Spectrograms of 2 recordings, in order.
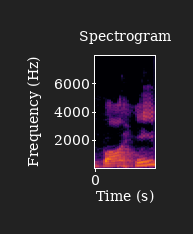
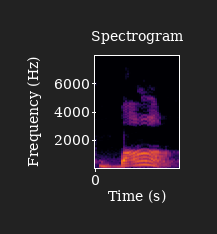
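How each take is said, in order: First: ਬਾਹੇ split into baa-he; wrong sounded ending. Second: ਬਾਂਹ as a single long falling syllable; silent ਸਿਹਾਰੀ. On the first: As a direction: sound a clear 'he' after the long vowel in ਬਾਹੇ. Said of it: "ਇਹਨੂੰ ਬਾਹੇ ਨਹੀਂ pronounce ਕਰਨਾ". ('ਬਾਹੇ', ਅੰਤ ਵਿੱਚ 'ਹੇ' ਨਾਲ) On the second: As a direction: say ਬਾਂਹ alone, nasal aa and no 'he'. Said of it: "ਇਹਦਾ ਉਚਾਰਨ ਕੀ ਕਰਾਂਗੇ ਜੀ". ('ਬਾਂਹ', ਲੰਮਾ, 'ਹੇ' ਤੋਂ ਬਿਨਾਂ) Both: Shown as a demonstration.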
